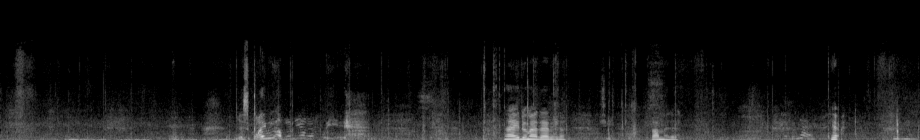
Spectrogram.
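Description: Wooden boards knock and creak under footsteps.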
